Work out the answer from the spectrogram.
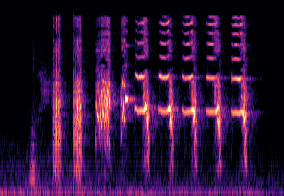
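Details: Young Javan myna singing tirelessly all day: a run of about nine harsh, evenly spaced squawking notes, the later ones carrying a thin whistled overtone, repeated roughly every quarter second.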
